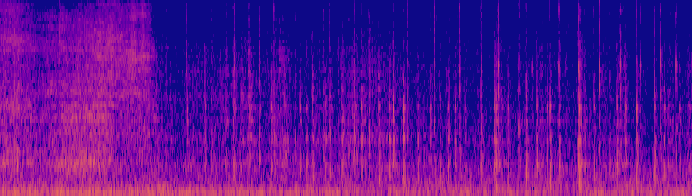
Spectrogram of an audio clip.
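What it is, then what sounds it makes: Glossy book page. A large hardcover book lies open on a grey floor at a spread of jumpsuit photos, and its hollow-backed stack of glossy, coated paper pages is tapped and scratched rapidly with the fingertips and short nails of both hands. A soft, broad hiss gives way to a quick, uneven patter of bright, dry clicks and scrapes over a low rumble.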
